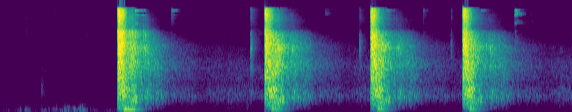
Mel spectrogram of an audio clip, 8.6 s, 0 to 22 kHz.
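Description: Springfield M1A semi-automatic rifle in 7.62×51mm firing four shots, about two, one and a half, and just over one second apart. Each shot is a sharp crack that trails off in echo over about a second.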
